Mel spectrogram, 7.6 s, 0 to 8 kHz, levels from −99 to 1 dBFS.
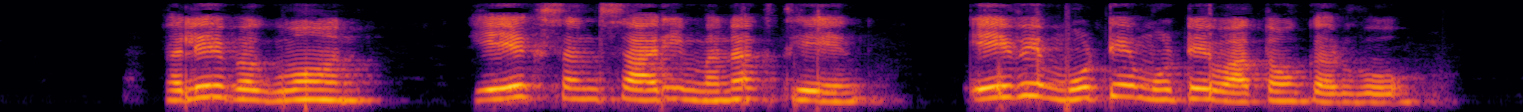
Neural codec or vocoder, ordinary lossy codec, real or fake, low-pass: vocoder, 22.05 kHz, 80 mel bands, WaveNeXt; MP3, 64 kbps; fake; 7.2 kHz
